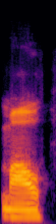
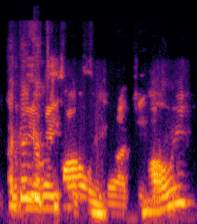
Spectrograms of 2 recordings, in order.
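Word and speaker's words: Mahle: Uh, I never know how to pronounce this dude's name. He used to pitch for the for the Reds. Tyler Maul.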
